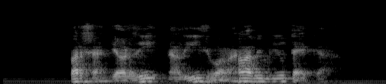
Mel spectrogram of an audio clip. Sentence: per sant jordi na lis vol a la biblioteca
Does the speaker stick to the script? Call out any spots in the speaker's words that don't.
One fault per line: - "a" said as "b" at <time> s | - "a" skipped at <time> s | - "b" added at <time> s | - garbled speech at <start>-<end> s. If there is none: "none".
none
